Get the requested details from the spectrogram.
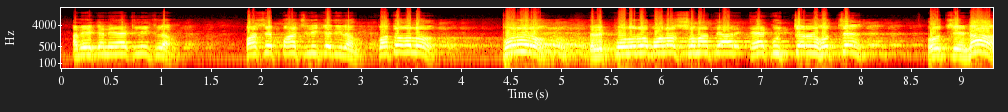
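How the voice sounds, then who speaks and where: A man's voice: very high voice, dull audio. A man preaching a sermon at a madrasa gathering, asking the audience questions and answering them himself, rising to emphatic peaks. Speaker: Islamic preacher.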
